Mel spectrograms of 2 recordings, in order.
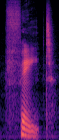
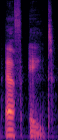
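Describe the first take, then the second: First: It is said as one syllable, like fate. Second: It is said as the letter F plus eight. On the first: The speaker calls it right. "It's actually pronounced Fate" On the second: The speaker calls it wrong. "not F eight"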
